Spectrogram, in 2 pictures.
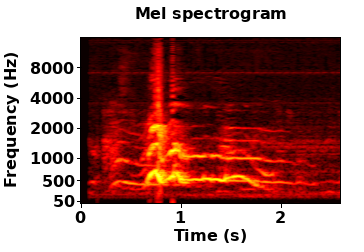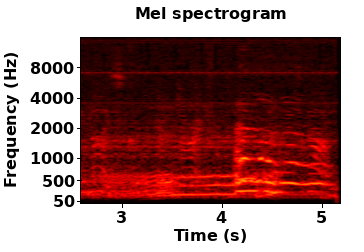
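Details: A jug and a husky, two pet dogs, howling together: wavering, tonal howls with rich overtones. A loud upward swoop comes near the start, then a long sliding tone and a quieter, lower overlapping voice, before the howling swells again toward the end.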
